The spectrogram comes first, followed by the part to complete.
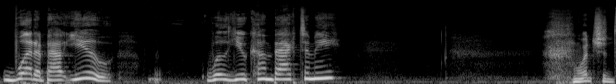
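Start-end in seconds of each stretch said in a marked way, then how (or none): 0.0-3.5 put-on high begging girl voice; pleading Misty. A narrator's reading. Misty begging her former Pokemon to return, high and pleading. Misty begs Starmie back.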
